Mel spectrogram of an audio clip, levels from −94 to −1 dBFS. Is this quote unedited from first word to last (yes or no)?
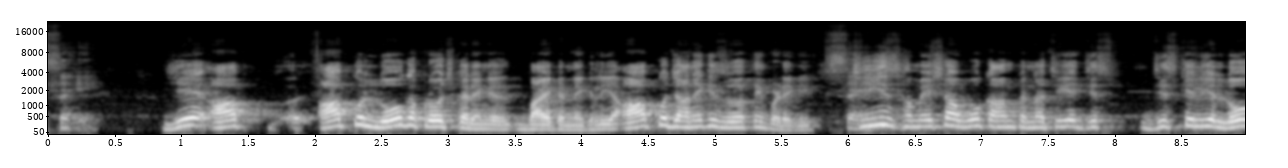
yes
